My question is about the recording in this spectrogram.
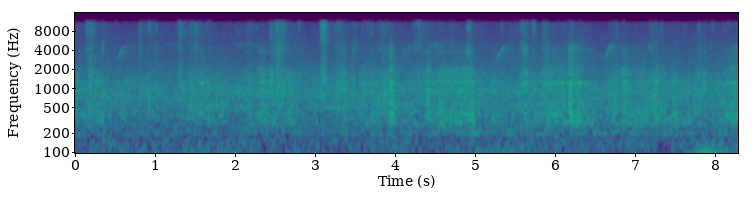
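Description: Footsteps of someone walking over grass and a leaf-strewn earth path, each step a soft irregular knock, with a few short rising bird chirps.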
